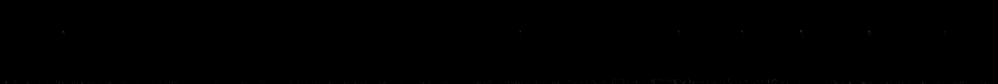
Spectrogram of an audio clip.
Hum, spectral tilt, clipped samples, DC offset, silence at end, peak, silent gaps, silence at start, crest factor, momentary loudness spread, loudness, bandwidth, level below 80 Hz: none; -3.5 dB/octave; under 0.1%; under 0.1%; 0 s; -50 dBFS; none; 0 s; 24 dB; 4 LU; -68 LUFS; 6.8 kHz; -80 dBFS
